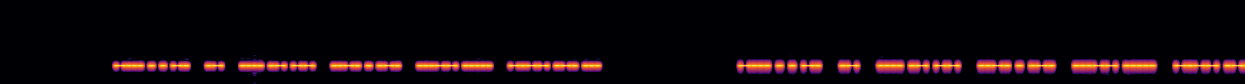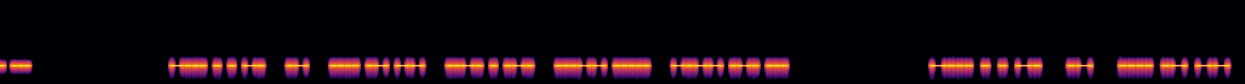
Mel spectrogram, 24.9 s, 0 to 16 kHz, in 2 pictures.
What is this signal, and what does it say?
Morse code, heard as a keyed tone, about 38 wpm, 700 Hz. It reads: BEEN A HAM FER 35 YRS BEEN A HAM FER 35 YRS BEEN A HAM FER 35 YRS BEEN A HAM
